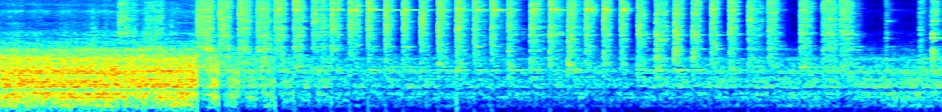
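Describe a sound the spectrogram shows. A hammer taps rapidly on sheet metal, ringing brightly.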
